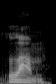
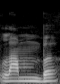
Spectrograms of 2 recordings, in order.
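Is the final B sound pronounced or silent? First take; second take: silent; pronounced. First: The final B sound is silent. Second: The final B sound is pronounced. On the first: The speaker calls it right. "it's lamb" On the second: The speaker calls it wrong. "don't pronounce the B. It's not lamb"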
